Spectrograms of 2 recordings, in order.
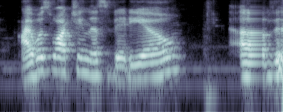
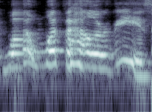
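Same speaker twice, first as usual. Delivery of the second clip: mock shocked boyfriend; 11 semitones higher, 6 dB louder than usual. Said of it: "he's like".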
